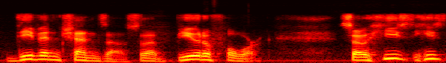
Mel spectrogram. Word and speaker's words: DiVincenzo: Pronunciation is it's DiVincenzo.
